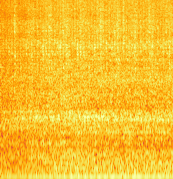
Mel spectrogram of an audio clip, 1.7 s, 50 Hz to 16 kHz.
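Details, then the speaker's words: Four-year-old pickup with 110,647 miles, heavy work box fitted, lifters previously replaced under warranty and needing replacement again: deep steady idle rumble with a faint lifter tick, louder on one side. "Yeah, it's got a little a little lifter tick. You can kind of hear it back here because um you can hear it ticking at idle."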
